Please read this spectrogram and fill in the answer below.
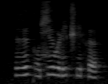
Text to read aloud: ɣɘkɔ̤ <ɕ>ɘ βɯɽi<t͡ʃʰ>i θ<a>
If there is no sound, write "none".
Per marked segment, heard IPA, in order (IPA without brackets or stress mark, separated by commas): ɕ, t͡ʃʰ, ə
